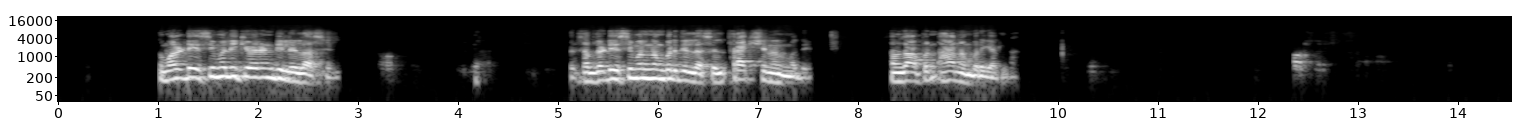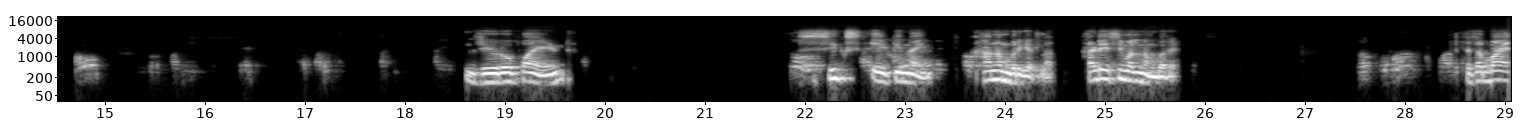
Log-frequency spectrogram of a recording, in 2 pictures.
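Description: A man speaks calmly and explains over an online call, with pauses.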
